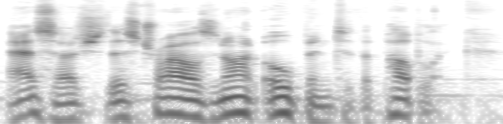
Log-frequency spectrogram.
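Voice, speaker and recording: A man's voice: fairly low pitch, fairly quick, sharp tone, faint music behind. A man reading aloud the formal lines of a solemn knight commander from a video game. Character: solemn, formal woman knight commander presiding over trial.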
